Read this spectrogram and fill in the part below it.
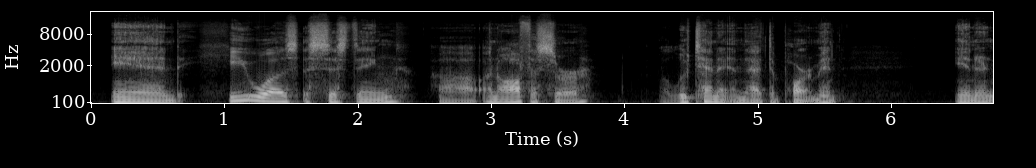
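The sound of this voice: A somewhat breathy man with a New England accent and ordinary pitch variation, on a very clean recording with a silent background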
